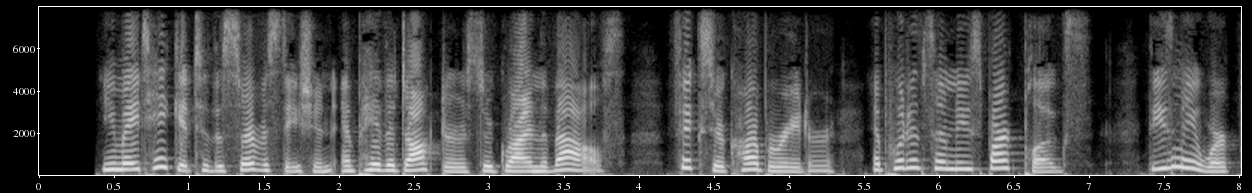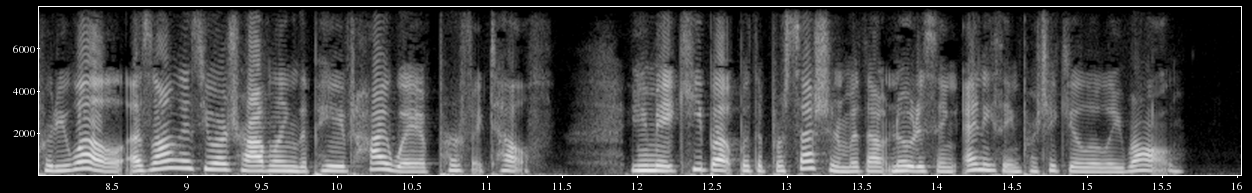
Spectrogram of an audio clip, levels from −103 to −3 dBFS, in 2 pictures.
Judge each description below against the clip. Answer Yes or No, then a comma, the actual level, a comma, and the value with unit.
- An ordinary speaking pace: No, fast, 210 wpm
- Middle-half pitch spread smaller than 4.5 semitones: No, average, 5.0 semitones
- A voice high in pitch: Yes, high, 235 Hz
